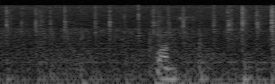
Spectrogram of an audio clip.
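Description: Faint light clicking taps over a steady low rumble, heard through a remote guest's earphone microphone inside a car, with one short voice sound a little over a second in.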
